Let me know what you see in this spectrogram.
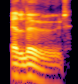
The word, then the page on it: elude: British English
